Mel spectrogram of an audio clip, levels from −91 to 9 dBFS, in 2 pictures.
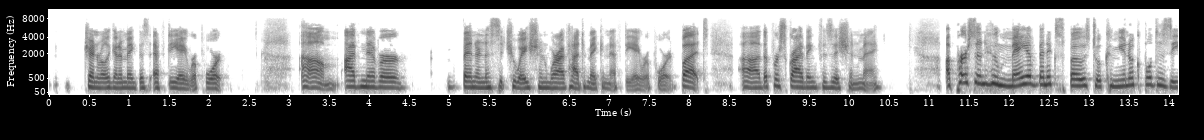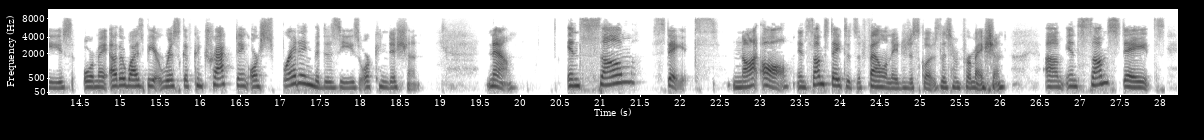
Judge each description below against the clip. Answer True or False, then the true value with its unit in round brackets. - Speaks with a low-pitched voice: False (195 Hz)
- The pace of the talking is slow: False (155 wpm)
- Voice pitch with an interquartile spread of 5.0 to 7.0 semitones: True (5.4 semitones)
